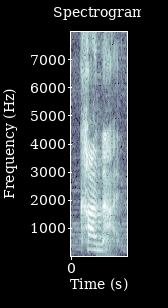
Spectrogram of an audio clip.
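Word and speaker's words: CANI: spelt a CA and I okay and it's pronounced kunai and literally is an acronym for the world's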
